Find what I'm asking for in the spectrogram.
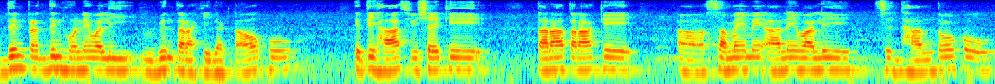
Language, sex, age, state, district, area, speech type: Hindi, male, 45-60, Uttar Pradesh, Lucknow, rural, spontaneous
